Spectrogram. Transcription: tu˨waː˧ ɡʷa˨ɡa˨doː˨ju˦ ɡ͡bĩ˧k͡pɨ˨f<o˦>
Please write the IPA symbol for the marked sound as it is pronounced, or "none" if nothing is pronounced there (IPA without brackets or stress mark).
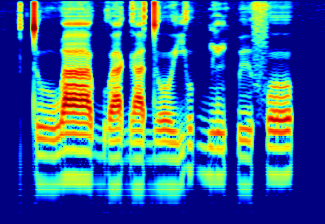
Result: o˦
